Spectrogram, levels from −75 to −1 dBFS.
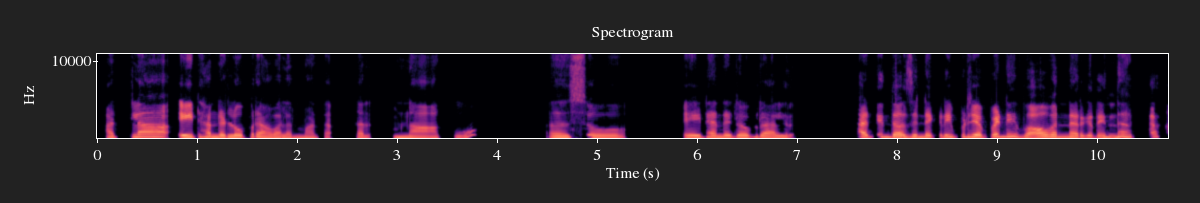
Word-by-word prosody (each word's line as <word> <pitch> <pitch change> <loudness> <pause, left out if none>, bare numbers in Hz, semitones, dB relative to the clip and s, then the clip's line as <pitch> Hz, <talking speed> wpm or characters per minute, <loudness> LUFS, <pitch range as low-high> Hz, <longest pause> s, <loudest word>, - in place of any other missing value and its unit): అట్లా 280 +4 -1 0.4
800 255 -1 +3
లోపు 245 +4 0
రావాలన్నమాట. 195 -4 -3 0.3
కన్ 230 -2 -5 0.4
నాకు. 205 -2 -3 0.9
ఆహ్, 235 0 +1
సో, 250 - -3 1.0
800 240 +1 0
లోపు 240 +1 -1
రాలేదు. 215 -2 -1 0.7
13,000 270 -2 +2
ఎక్కడ 235 +3 -4
ఇప్పుడు 285 +2 -4
జెప్పండి 290 +4 +3 0.2
వావ్! 250 +6 +5
అన్నారు 245 -2 +1
గదా 215 0 -1
ఇందాక. 285 +2 -3
245 Hz, 105 wpm, -21 LUFS, 220-265 Hz, 1.0 s, వావ్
